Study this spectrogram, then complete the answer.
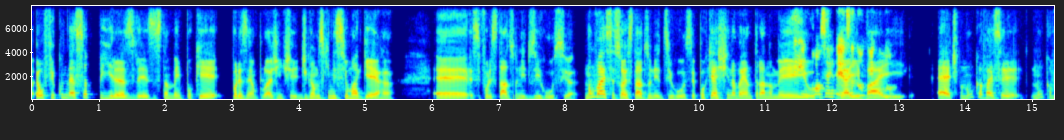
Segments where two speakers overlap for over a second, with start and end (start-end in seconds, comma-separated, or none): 11.4-13.1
